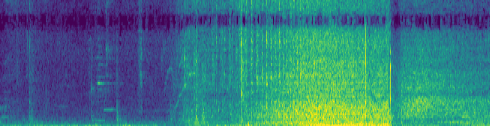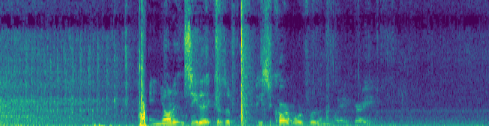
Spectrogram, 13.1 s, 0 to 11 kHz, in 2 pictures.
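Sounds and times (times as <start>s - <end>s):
lawn mower engine running: 2.2s - 8.3s.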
